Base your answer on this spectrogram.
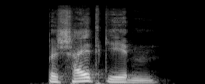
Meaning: to let (someone) know
- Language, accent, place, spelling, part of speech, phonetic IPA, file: German, Germany, Berlin, Bescheid geben, verb, [bəˈʃaɪ̯t ˌɡeːbn̩], De-Bescheid geben.ogg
